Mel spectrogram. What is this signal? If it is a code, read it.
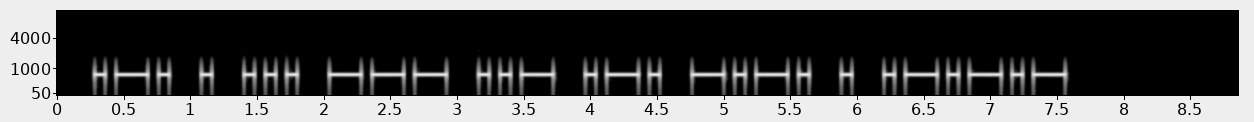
Morse code, heard as a keyed tone, about 15 wpm, 700 Hz. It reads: RESOURCE.
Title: Sentences from Top 1300 Words 15wpm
